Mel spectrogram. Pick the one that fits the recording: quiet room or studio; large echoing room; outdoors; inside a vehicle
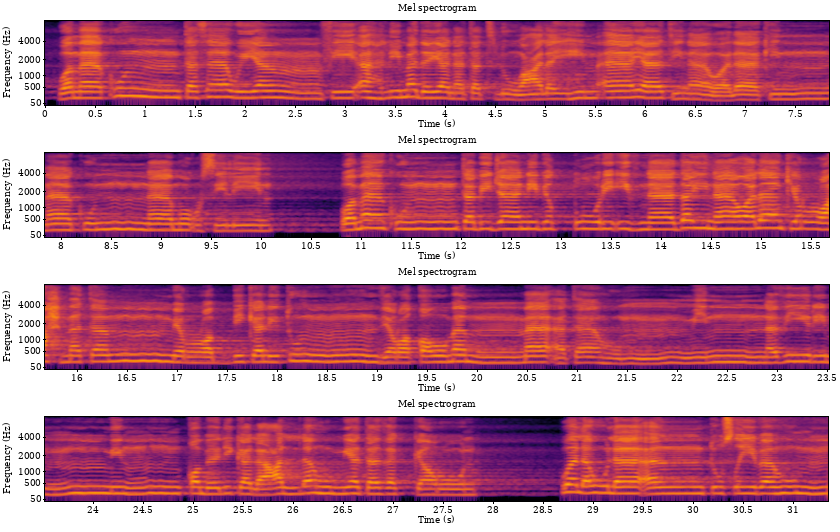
large echoing room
